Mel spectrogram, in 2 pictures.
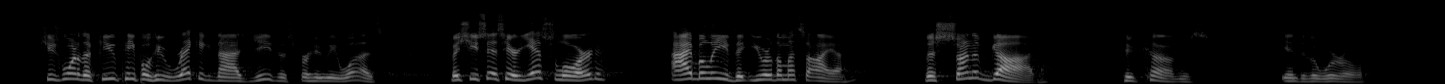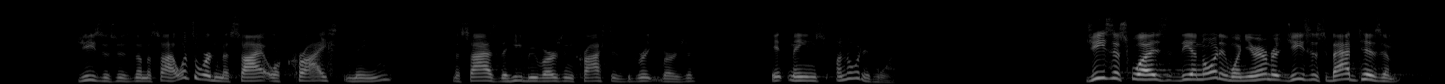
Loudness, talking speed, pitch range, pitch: -40 LUFS, 145 wpm, 140-225 Hz, 175 Hz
